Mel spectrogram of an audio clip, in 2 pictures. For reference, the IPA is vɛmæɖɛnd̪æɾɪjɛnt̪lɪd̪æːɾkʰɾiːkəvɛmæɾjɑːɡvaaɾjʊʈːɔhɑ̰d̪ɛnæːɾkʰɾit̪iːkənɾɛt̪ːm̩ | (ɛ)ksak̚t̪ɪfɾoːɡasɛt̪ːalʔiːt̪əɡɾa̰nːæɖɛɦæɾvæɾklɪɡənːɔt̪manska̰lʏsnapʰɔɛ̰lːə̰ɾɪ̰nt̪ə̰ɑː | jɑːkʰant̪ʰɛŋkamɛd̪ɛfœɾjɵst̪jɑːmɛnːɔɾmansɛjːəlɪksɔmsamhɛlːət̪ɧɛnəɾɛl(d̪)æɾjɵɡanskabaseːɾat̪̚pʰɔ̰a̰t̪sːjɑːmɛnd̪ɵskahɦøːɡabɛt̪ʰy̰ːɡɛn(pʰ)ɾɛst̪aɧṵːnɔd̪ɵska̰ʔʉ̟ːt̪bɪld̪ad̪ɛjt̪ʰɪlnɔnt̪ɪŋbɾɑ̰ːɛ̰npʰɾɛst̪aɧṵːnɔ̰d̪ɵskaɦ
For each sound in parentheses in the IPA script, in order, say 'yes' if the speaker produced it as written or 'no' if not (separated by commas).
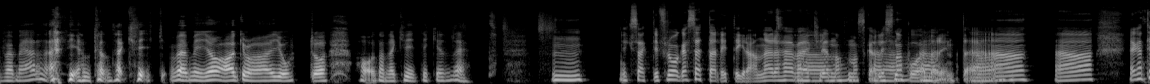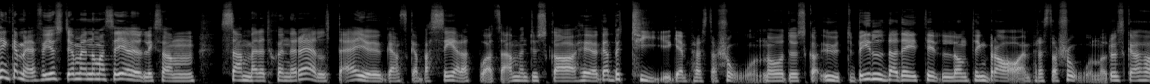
yes, no, yes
